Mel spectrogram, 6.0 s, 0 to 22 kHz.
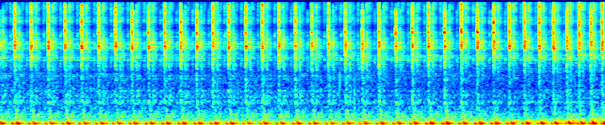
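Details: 2002 Moto Guzzi California EV: steady light tick, roughly three per second, over an even low idle; valvetrain-type tick, cause not pinned down. Engine ticking noise.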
